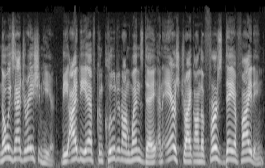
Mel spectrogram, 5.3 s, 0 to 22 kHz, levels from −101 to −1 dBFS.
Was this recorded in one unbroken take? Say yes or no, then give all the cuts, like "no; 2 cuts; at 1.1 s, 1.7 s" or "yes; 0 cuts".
no; 1 cut; at 1.1 s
